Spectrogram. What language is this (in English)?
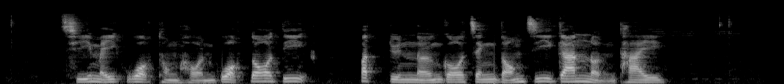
Cantonese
